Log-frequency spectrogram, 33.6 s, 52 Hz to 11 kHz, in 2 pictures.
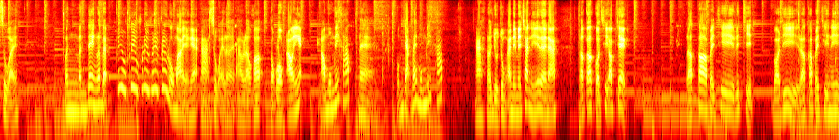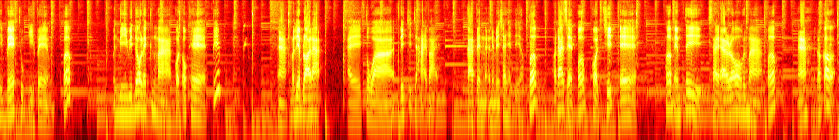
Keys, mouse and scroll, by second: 0.5-1.8 scroll up 2, 1.8 click, 3.4 scroll up 2, 4.2 shift+middle drag, 4.8-5.6 scroll down 1, 5.6-6.2 scroll down 1, 6.2-6.8 scroll down 1, 7.9-9.2 drag, 11.7 click, 29.1 shift+a, 32.8-33.5 scroll up 2.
